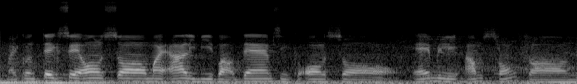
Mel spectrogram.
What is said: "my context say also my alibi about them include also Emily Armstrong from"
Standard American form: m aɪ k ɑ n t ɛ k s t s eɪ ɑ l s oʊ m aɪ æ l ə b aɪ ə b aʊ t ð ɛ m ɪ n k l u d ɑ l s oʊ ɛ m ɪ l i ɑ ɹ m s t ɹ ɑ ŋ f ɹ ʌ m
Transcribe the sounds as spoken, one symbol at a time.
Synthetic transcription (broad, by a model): m aɪ k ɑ n t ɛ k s s eɪ ɑ l s oʊ m aɪ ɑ l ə b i ə b aʊ t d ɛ m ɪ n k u ɑ l s oʊ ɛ m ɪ l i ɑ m s t ɹ ɑ ŋ f ɹ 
